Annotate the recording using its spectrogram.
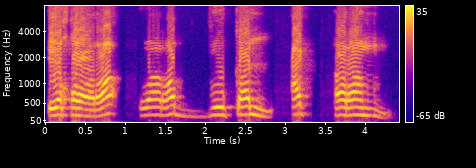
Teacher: اقرأ میں قاف میں آواز فل ساؤنڈ ہے، موٹی آواز ہے اور یہ قلقلہ بھی ہے. اور اکرم میں قلقلہ نہیں ہے، آواز بند ہو جاتی ہے چھوٹے کاف میں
